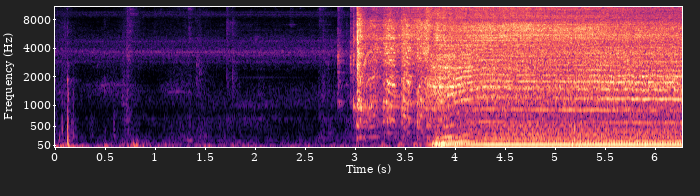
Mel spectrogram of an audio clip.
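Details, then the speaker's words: 2006 Volvo XC70 after new downpipe and full exhaust with muffler, one clamp possibly short: quiet, then clean start and revs settling into deep steady idle, no ticking or puffing leaks, quieter than originally planned muffler; normal exhaust sound. "all right doesn't sound too bad at all not too bad at all at Muffler it's not it's not as loud as what uh what I was originally going to put on it"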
